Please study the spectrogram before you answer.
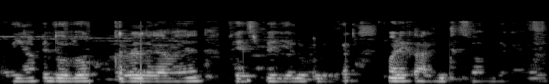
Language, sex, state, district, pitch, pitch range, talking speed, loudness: Hindi, male, Bihar, Darbhanga, 145 Hz, 140-150 Hz, 195 wpm, -26 LUFS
